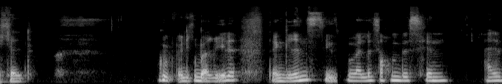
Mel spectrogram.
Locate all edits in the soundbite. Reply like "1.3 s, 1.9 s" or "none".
1.9 s, 3.4 s, 3.8 s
